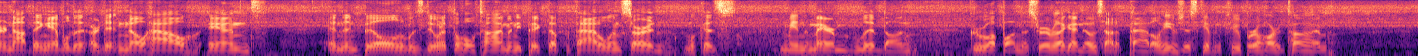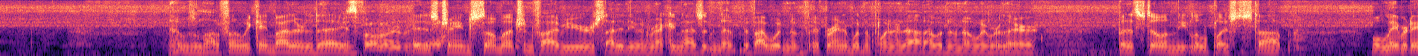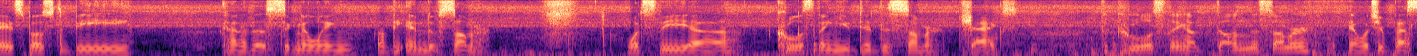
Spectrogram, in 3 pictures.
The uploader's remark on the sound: Record from a gravel bar on the river they no longer speak.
